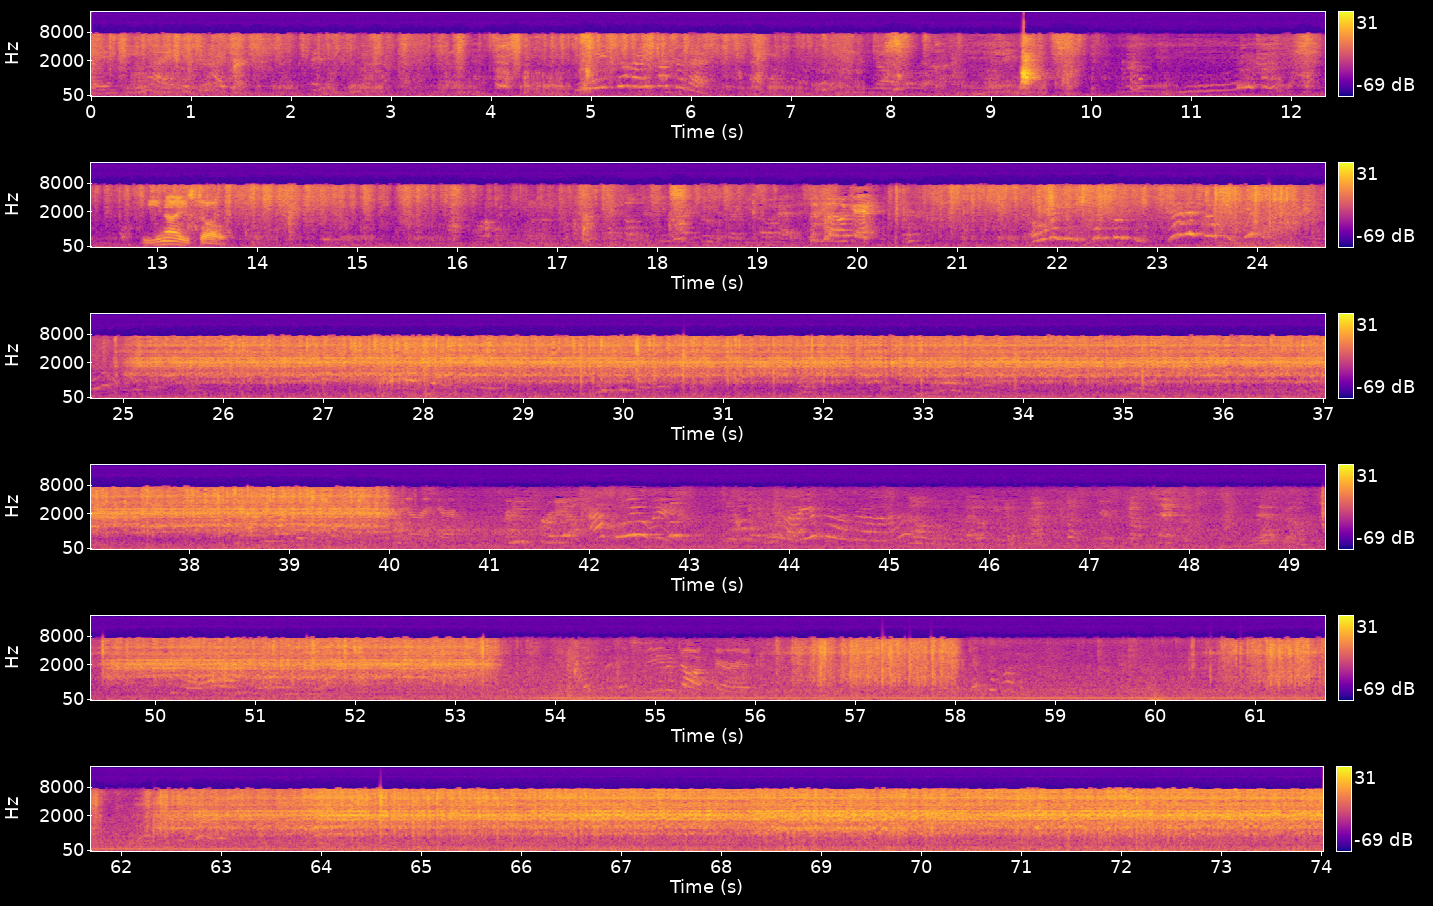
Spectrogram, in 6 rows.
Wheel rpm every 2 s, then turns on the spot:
0, 0, 0, 0, 0, 0, 0, 0, 0, 0, 0, 10, 30, 70, 70, 70, 70, 70, 70, 60, 0, 0, 0, 0, 10, 60, 40, 0, 10, 0, 10, 50, 110, 110, 110, 110, 110.
56-58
